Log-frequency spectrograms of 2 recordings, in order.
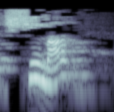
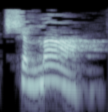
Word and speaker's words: Shema: Some people may look at it and pronounce it Shema. It's actually the first Hebrew word of verse 4, and that's how it gets its title. Shema, Shema Yisrael, Adonai Eloheinu, Adonai Echad.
